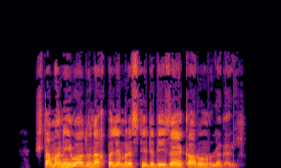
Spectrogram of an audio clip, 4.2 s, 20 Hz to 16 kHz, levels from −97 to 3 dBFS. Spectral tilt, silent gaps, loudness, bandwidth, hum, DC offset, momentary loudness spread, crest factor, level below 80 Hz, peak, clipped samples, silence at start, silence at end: -5 dB/octave; none; -16 LUFS; 11.5 kHz; none; under 0.1%; 12 LU; 16 dB; -60 dBFS; 0 dBFS; under 0.1%; 0.55 s; 0.6 s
